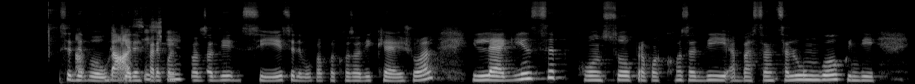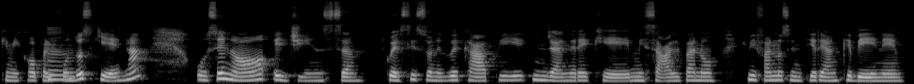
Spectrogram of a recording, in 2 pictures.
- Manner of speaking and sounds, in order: distorted speech
- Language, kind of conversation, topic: Italian, podcast, Che cosa ti fa sentire più sicuro quando ti vesti?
